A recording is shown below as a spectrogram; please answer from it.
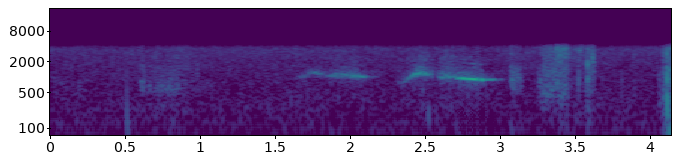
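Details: Siberian Husky pups, 28 days old, indoors; two drawn-out, high whines near the middle, one wavering and one sliding gently downward, then soft scuffling and thumps of movement.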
